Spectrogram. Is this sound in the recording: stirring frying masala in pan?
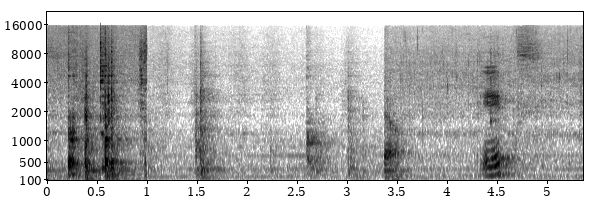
yes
